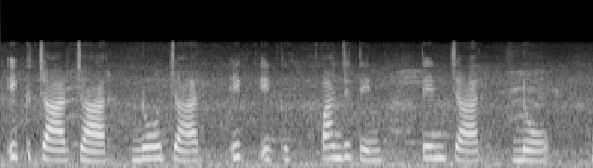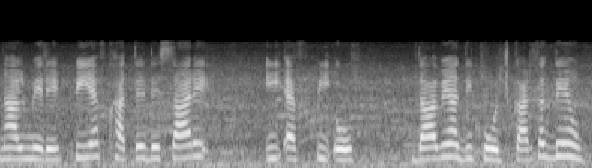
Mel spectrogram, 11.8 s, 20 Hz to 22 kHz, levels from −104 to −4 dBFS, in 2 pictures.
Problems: constant background noise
